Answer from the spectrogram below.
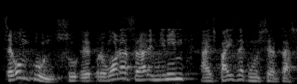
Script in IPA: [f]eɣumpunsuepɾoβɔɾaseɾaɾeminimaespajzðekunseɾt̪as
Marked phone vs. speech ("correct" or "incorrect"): incorrect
